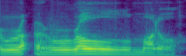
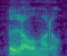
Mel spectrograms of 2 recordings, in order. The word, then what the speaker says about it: role model: I know that Japanese as well, Chinese, the L and the R is very difficult to pronounce because they are very similar sounds in the Japanese and the Chinese languages, but we need to try and get it a role model, not lol model.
